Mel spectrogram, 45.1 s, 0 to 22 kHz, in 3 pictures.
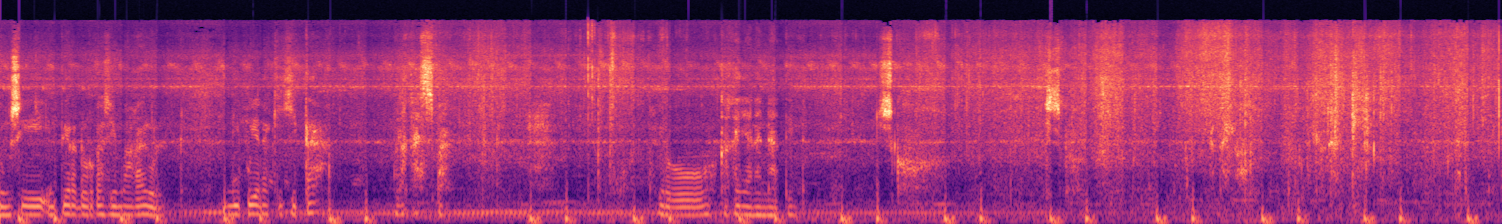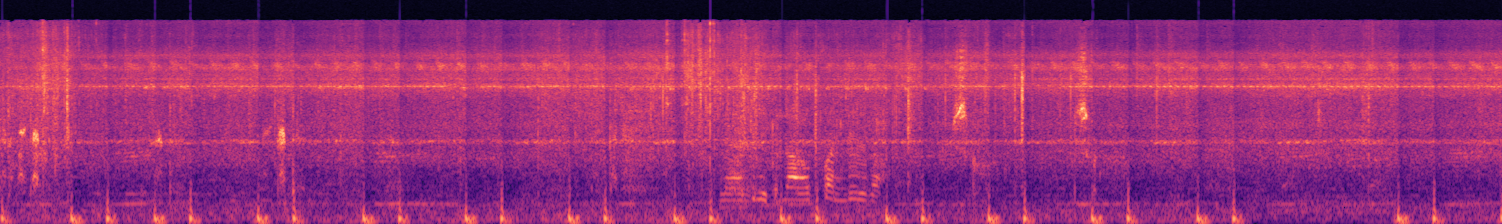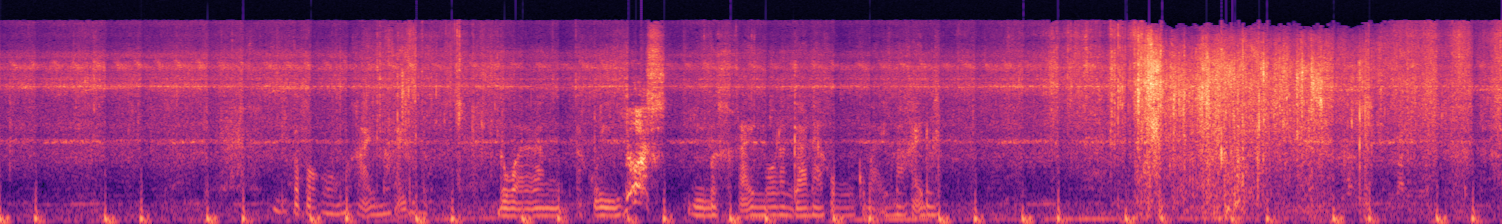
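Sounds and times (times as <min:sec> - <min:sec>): low dull thumps: 0:00.0 - 0:22.2, 0:22.8 - 0:27.8, 0:28.9 - 0:45.0.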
